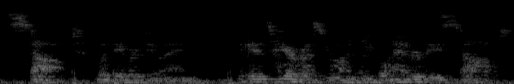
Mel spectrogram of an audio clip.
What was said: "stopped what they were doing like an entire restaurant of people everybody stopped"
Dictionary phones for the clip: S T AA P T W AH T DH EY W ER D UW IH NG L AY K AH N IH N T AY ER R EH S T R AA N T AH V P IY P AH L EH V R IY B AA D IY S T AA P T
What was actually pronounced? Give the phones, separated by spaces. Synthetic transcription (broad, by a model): S T AA P T W AH T DH EY W ER D UW IH NG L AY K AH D IH N T AY ER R EH S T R AA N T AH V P IY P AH N EH V R IY B AA D IY S T AA P T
